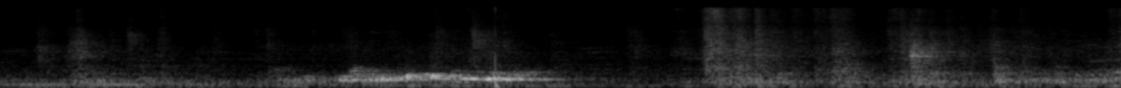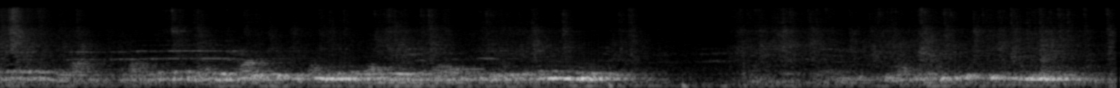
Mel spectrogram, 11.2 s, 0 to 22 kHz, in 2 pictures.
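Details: Pigeon cooing indoors, low throaty rolling coos around 2–3, 6–9 and 10–11 seconds, soft and muffled, with a faint room echo and brief clicks and rustles between phrases.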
